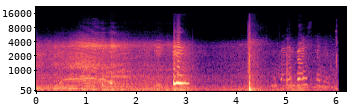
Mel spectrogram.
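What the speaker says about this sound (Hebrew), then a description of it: "הנה המכונית. באים מכוניות" A car drives past nearby with brief engine and tire swooshes that rise and fade. Excited voices talk over the passing traffic.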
